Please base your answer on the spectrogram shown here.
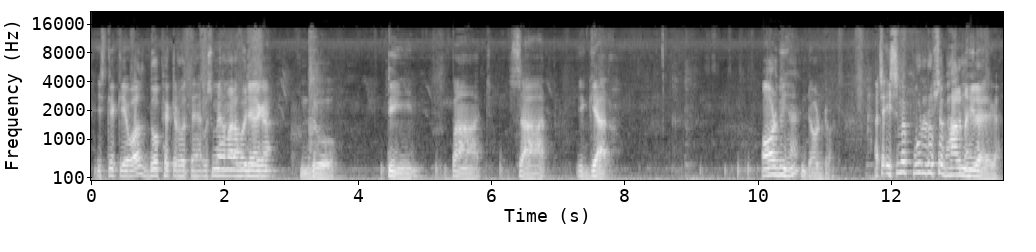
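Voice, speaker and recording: A man's voice: on the high side, expressive, brisk. A man teaching a maths class, often asking his students questions and answering them himself, and repeating key points.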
